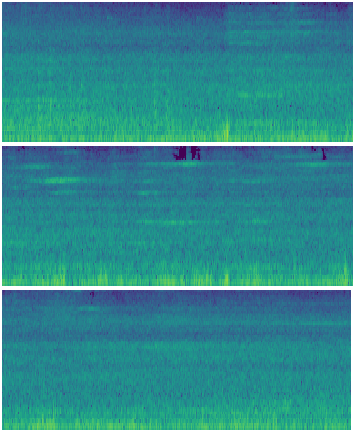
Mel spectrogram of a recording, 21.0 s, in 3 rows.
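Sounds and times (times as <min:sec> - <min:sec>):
train rumbling over points: 0:00.0 - 0:06.3
train thump: 0:02.8 - 0:03.6
wheel squeals: 0:07.2 - 0:08.8, 0:09.7 - 0:13.8.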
